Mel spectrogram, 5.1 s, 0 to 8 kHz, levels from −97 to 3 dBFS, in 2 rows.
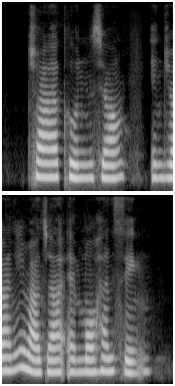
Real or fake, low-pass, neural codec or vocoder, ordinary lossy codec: fake; none; codec, 16 kHz, 2 kbps, FreqCodec, larger model; none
